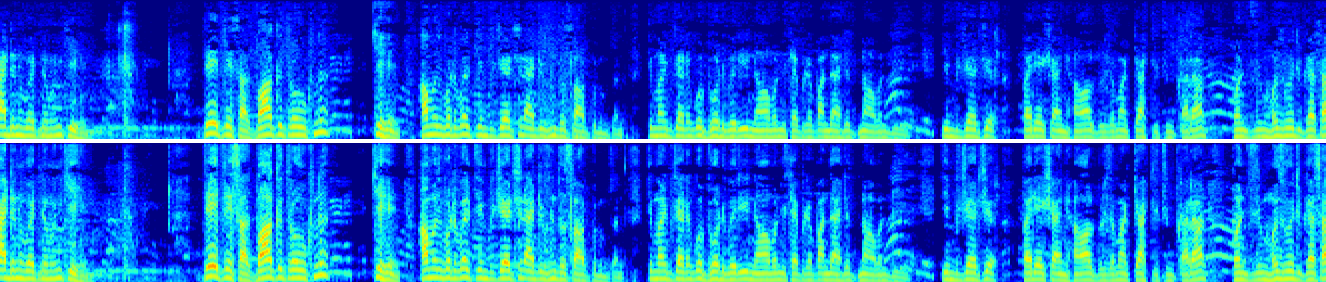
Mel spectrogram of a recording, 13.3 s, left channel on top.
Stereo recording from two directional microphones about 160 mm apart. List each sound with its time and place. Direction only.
0.0 s speech: 40° right (ahead or behind)
2.0 s speech: 40° right (ahead or behind)
3.7 s a man's voice: 15° right (ahead or behind)
8.3 s a man's voice: 35° right (ahead or behind)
